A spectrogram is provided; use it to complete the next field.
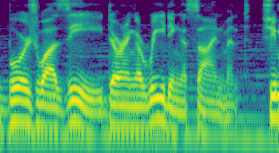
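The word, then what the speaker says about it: bourgeoisie: But one day, she picked on me for mispronouncing bourgeoisi during a reading assignment.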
